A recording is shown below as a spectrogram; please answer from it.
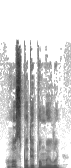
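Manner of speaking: plain reading voice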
